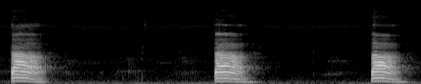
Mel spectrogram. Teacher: जुबान की नोक उठकर इन्हीं सनाया उलिया के जड़ों के साथ लग जाती है, تا ادا ہو جاتا ہے۔ · ता का मखारिज है जुबान की नोक सनाया उलिया की जड़।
